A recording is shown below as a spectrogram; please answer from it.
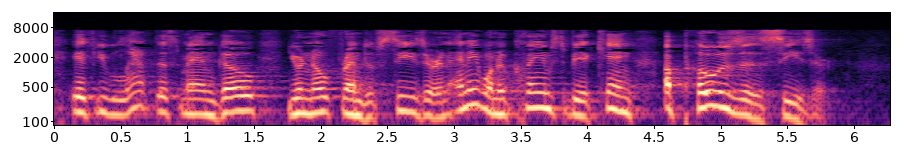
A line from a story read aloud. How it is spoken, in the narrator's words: the Jews kept shouting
